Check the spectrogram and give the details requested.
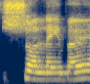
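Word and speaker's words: Ṣolebo: It's Solebo, actually. SH is how you pronounce it. Um, I was there's a wrong. dot under the under the S, which makes it a sh.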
